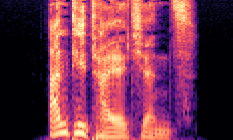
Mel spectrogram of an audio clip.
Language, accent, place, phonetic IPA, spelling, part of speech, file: German, Germany, Berlin, [ˈantiˌtaɪ̯lçəns], Antiteilchens, noun, De-Antiteilchens.ogg
- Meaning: genitive of Antiteilchen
